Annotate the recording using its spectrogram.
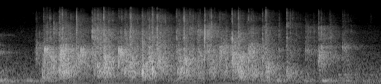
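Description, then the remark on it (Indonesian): A crowd applauds steadily, many hands clapping at once in a dense, crackling wash of sound that stays loud and even for a few seconds, with no voices on top. “korbannya tepuk tangan kita”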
